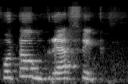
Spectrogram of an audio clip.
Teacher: with the secondary stress placed on the first syllable and the primary stress on the third। Third syllable पे primary stress का symbol लगा है, ठीक है, grab पे।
